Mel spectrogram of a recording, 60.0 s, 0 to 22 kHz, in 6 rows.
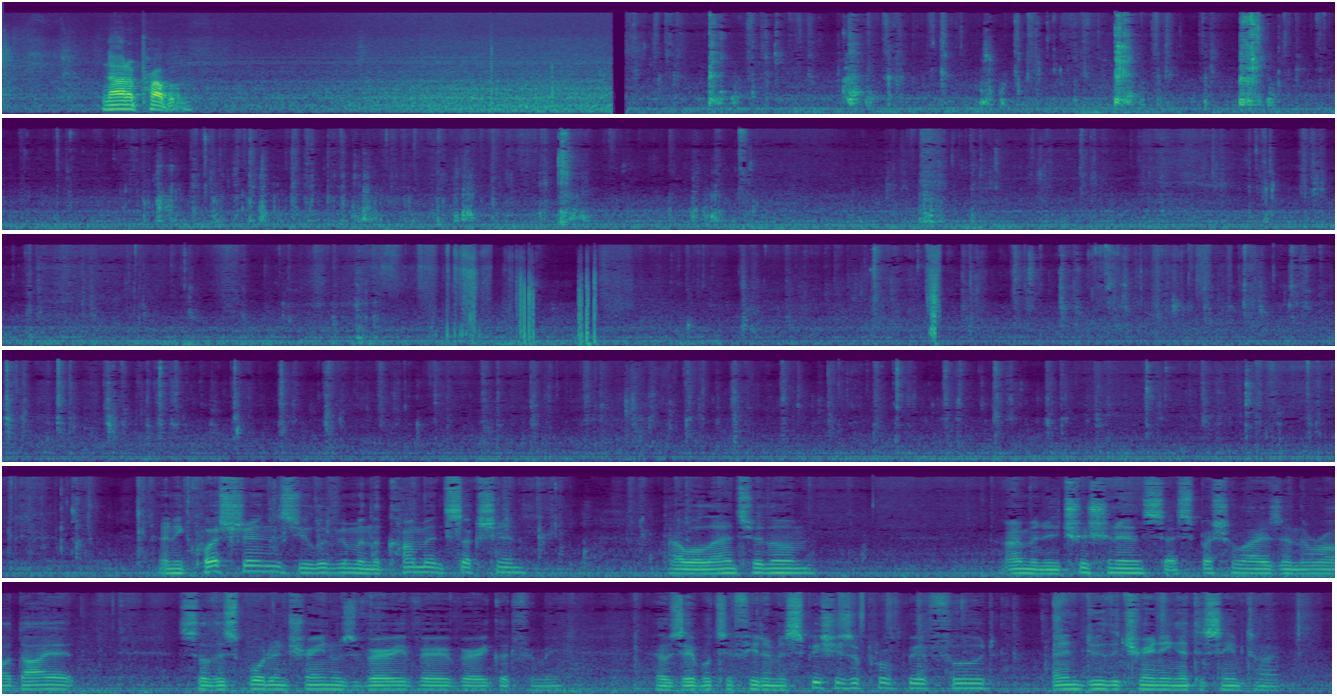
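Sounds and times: dog chewing and crunching: 0.0 - 59.9
low steady hum: 0.0 - 59.9.

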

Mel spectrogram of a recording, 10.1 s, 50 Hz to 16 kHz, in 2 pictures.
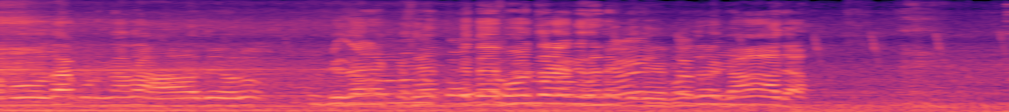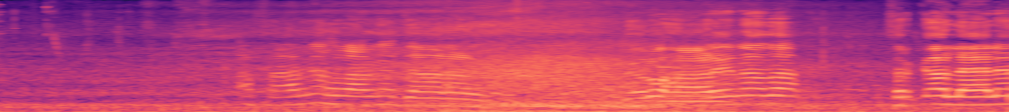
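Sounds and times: road vehicle passing: 0.0 - 10.0.

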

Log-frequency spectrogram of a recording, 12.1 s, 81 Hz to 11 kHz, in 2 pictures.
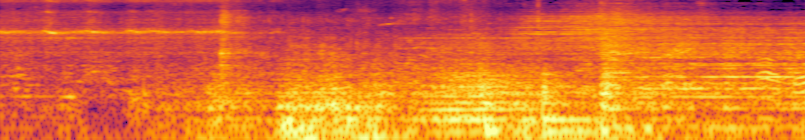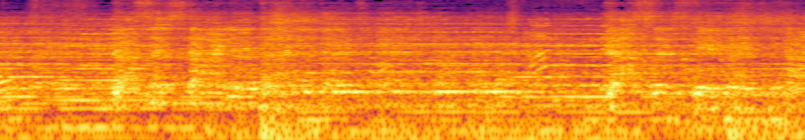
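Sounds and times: low rumbling noise: 0.9 - 12.0.

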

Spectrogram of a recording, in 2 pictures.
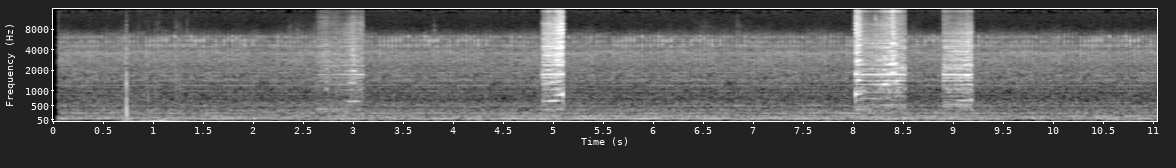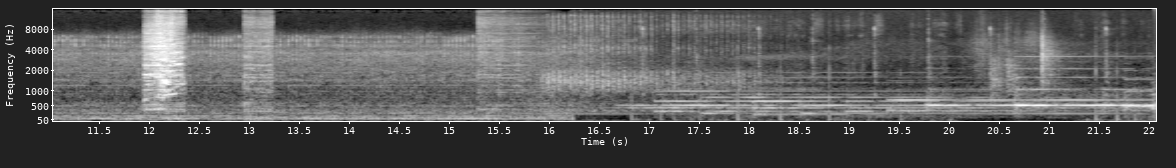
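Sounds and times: steady low hum: 0.1 - 20.5.

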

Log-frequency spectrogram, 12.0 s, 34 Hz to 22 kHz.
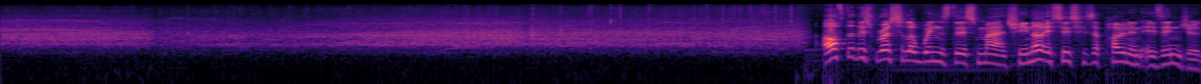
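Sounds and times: crowd applauding: 0.0 - 8.1.

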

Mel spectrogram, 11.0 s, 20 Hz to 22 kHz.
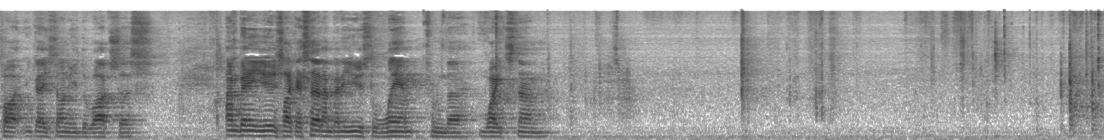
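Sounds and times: paper and plastic rustling: 5.4 - 6.4, 7.7 - 10.6.

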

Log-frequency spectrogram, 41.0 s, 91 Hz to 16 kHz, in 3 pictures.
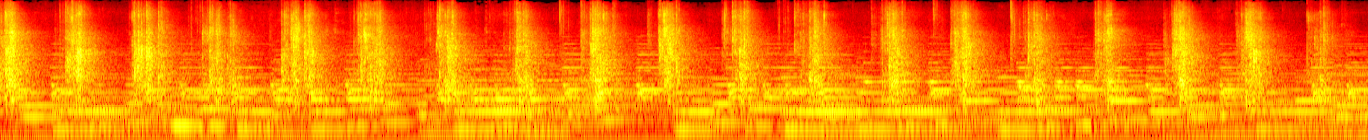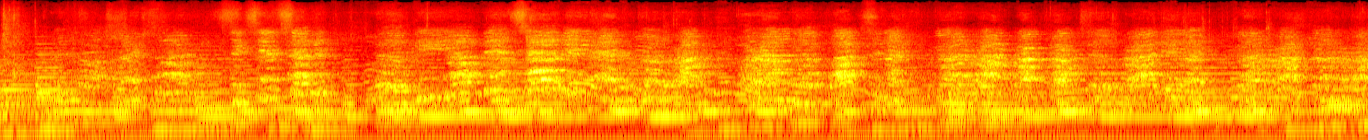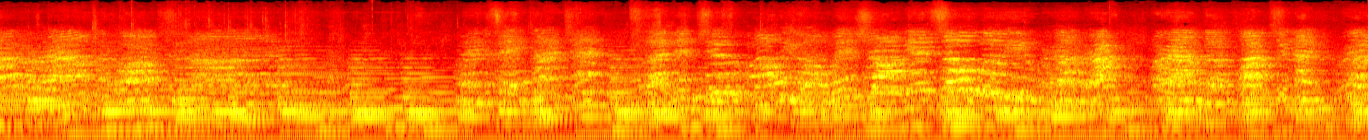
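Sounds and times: children's choir singing: 0.0 - 41.0
piano accompaniment: 0.0 - 41.0.

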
